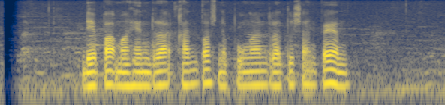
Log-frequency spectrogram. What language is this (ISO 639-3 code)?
sun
